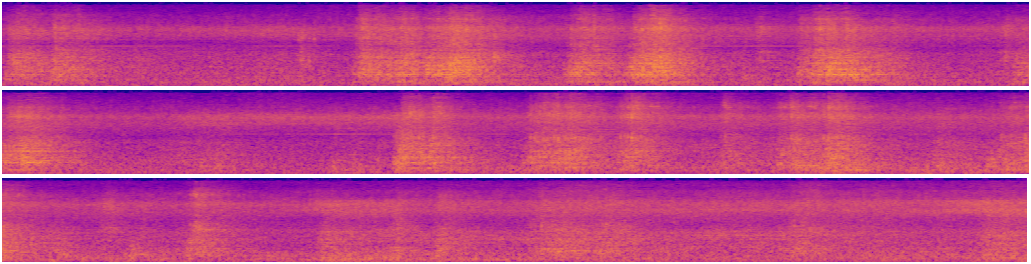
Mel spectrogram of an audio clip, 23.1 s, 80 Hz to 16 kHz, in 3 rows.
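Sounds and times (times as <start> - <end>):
machine running: 0.0 - 23.0
carrots rattling in washer: 2.6 - 8.4, 10.6 - 20.5.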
